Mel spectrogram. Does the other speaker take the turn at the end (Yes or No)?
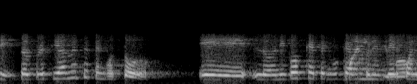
No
